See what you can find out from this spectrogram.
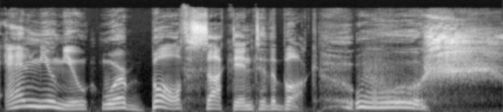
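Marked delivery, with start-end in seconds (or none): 3.6-5.0 whoosh sound. Acted. Sucked into the book.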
